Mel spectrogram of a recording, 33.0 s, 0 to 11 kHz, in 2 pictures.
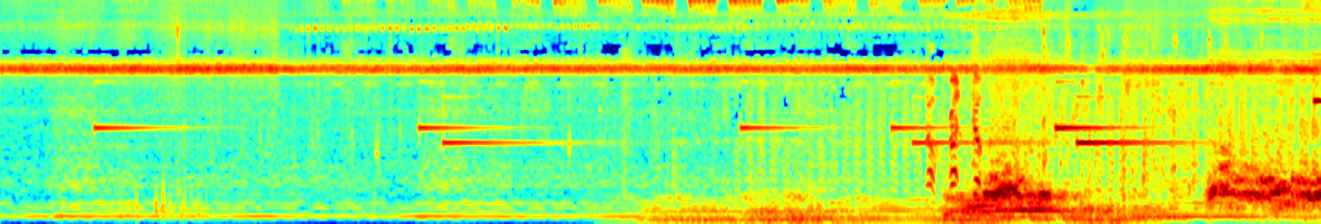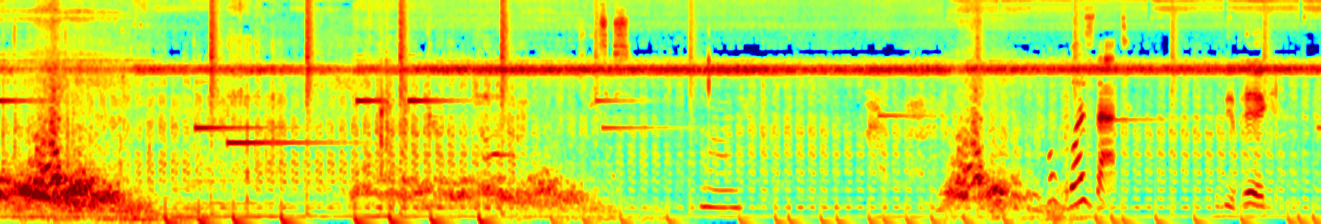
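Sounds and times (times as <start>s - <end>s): horror score drone: 0.0s - 33.0s
pulsing low beats: 7.4s - 33.0s.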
